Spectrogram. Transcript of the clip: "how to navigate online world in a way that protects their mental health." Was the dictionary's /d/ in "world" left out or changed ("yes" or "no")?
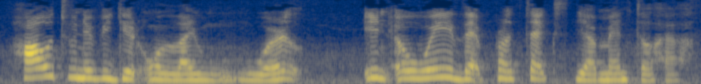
yes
